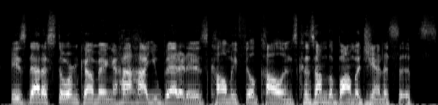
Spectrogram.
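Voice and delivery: ordinary talk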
